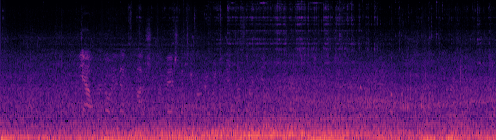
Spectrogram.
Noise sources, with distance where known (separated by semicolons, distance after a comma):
person or small group talking, near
